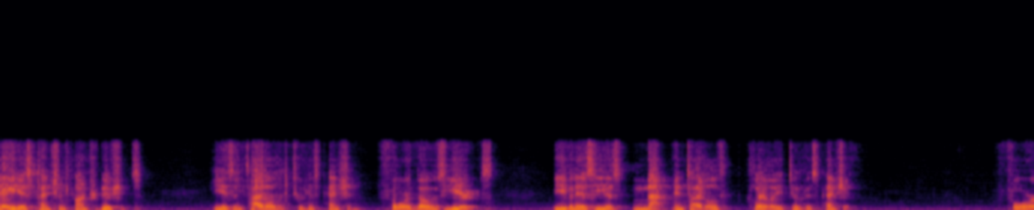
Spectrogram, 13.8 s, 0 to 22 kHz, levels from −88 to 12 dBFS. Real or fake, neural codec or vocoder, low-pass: fake; codec, 32 kHz, 1.9 kbps, SNAC; 7.2 kHz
